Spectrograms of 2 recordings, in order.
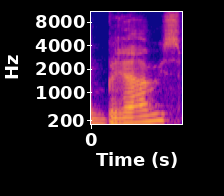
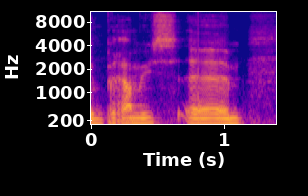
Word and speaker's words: Bramus: So I either say Bramus with a long A or I say Bramus.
